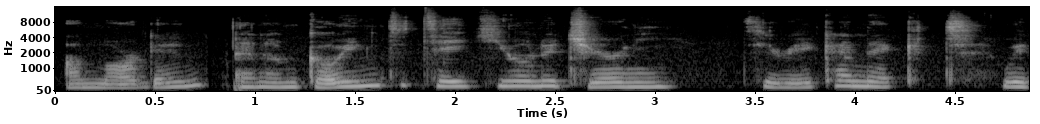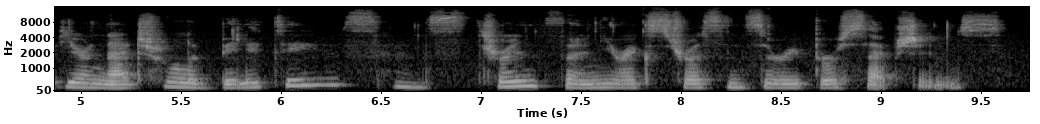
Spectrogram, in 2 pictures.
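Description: Near-whispering and breathy, a woman with a mid-range voice leads a guided meditation from a script. Her short phrases are separated by pauses, and the effect is gentle and calming.

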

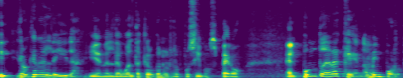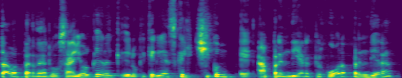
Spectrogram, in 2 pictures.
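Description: A man, a football coach, telling lively anecdotes in casual conversation and acting out the people he quotes. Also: mid-range voice, quick pace, breathy edge. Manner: animated storyteller, acts out quoted voices.

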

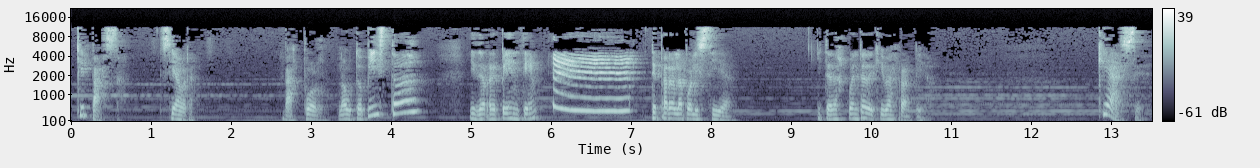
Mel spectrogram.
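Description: A woman, hosting a reflective podcast and speaking slowly and deliberately straight to her listeners. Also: sits low, very animated, mellow, faint music behind. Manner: slow, deliberate, addresses listeners directly. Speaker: podcast host.

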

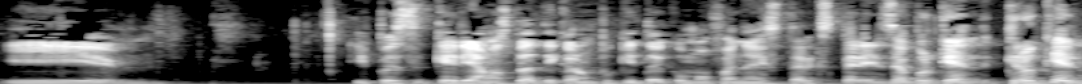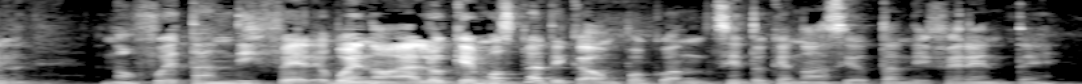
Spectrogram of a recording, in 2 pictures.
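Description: Man, relaxed co-host, mid-pitched, quick questions. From northern Mexico. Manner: asks questions, brief interjections. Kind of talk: casual chat.

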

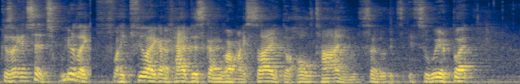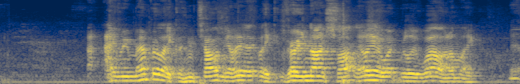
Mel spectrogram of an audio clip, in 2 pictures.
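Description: A man's voice: fairly high pitch, fairly quick, fairly bright tone, a little hiss or hum. A man and clinic co-owner recalling the past in casual conversation, rambling and laughing often. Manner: rambling, many fillers and restarts, laughs often. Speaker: clinic co-owner, podcast guest. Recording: echoey room with faint ambience.

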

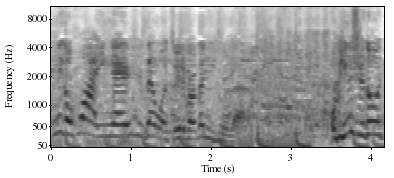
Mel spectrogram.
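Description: A woman's voice: high voice, expressive, a little fast, music in the background, a crowd in the background. A woman with a Northeastern Chinese accent, chatting casually in a playful, teasing way. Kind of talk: casual bantering chat.

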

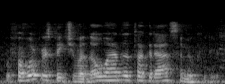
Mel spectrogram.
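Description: A man's voice: sits high, fast talker, darkish tone, muffled recording, a little hiss or hum. A man joking and teasing in a casual podcast chat.

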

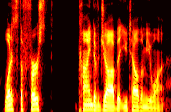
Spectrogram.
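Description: A man hosting a podcast who asks dry, deadpan questions while playing a talent agent. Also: lowish voice, normal speed, dry recording. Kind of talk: casual podcast banter.

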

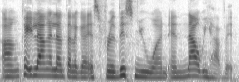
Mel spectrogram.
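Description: A woman's voice: mid-range voice, fast, a bit bright. Filipino woman explaining in Tagalog-English mix. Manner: informal, emphatic, with Tagalog-English code-switching. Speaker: health reporter, interview guest. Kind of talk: conversational explaining in mixed Tagalog and English (Taglish).

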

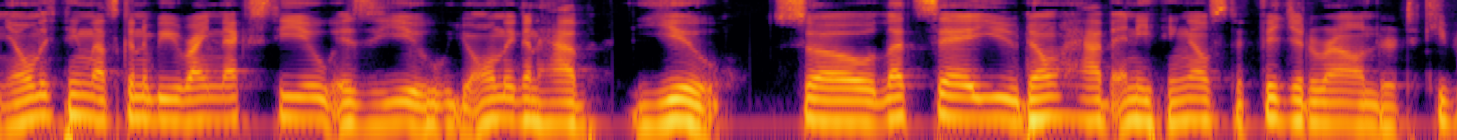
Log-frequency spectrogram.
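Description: Man, mid-range pitch, self-help host, conversational guidance, repeated phrases, rhetorical questions, close dry mic. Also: a little mellow, clear, resonant tone, no room sound. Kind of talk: conversational self-help advice, guided and direct to the listener.

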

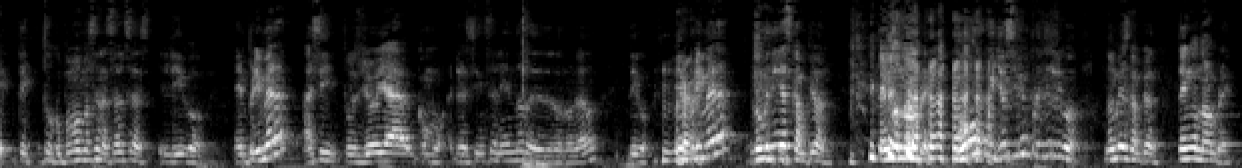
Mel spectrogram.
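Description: A man's voice: on the high side, fast, few pauses, far from the mic. A young man with a Mexican accent, telling a story among friends, swearing freely and acting out the lines of the people in it. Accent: Mexican Spanish. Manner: animated, swearing freely, acts out dialogue. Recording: roomy sound, somewhat off-mic.

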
